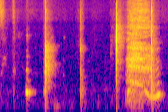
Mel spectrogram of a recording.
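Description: Several sharp hand claps, isolated and fairly close, spaced irregularly across a couple of seconds, followed by a burst of spoken voice at the end.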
